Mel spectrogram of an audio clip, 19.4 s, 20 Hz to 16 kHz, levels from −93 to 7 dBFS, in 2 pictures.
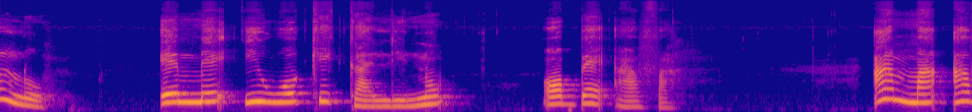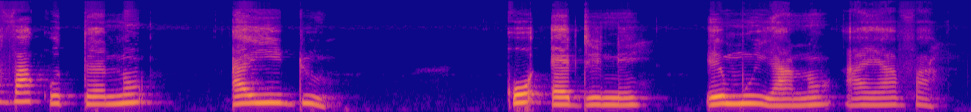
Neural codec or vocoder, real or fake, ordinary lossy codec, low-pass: none; real; Opus, 24 kbps; 14.4 kHz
